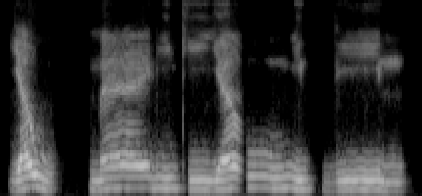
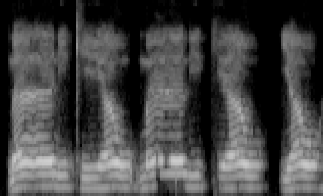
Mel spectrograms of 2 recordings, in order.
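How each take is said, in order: First: Maliki yaumiddin drawn out slowly; correct slow recitation. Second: Maliki yau clipped and hurried; wrong rushed recitation. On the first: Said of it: "Dan bacanya gini". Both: Shown as a demonstration.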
